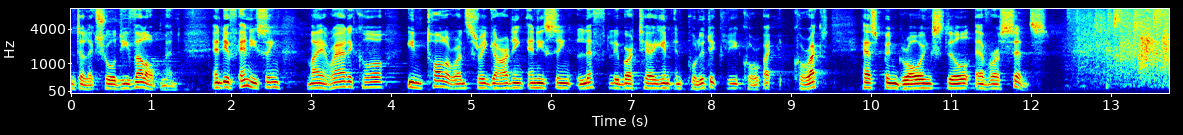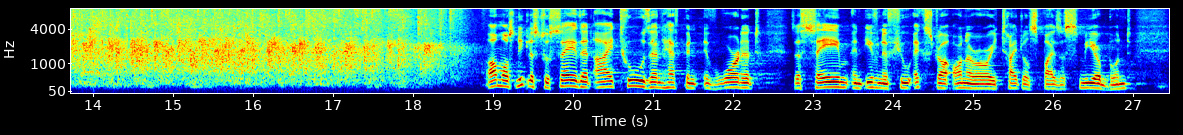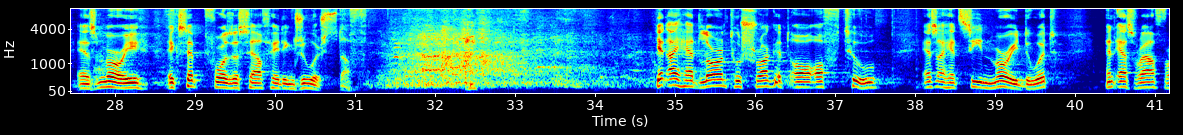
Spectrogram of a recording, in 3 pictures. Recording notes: Keynote speech, Mises Institute 35th Anniversary Gala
